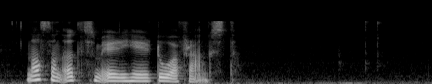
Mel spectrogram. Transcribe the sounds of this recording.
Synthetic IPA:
næst̪ɑnʔœt̪lsɔm̩ʔeːɹɪhiːɖuːɑfɾɑ̰ŋst̪

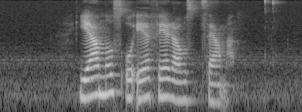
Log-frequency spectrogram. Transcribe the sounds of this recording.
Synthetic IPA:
jæːnʊsoːʔeːfeːɹɑʊst̪seːmə

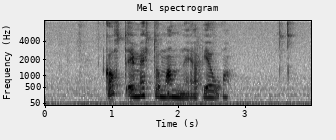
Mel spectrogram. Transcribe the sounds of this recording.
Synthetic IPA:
kɔht̪ɛɾmɛht̪ɔɣmanːɪ̰ʔa̰ðpjoːwa

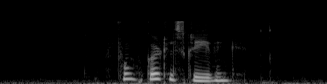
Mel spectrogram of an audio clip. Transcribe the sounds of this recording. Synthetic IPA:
fʊŋkəʈʰl̩skɹiːʋɪŋɡ

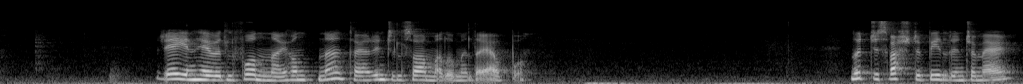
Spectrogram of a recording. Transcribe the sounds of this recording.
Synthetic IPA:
ɾeːənheːʋət̪ʰɛləfoːnn̩ɑːiːhɔnt̪n̩ət̪ʰɑːɑnɾʏntət̪l̩sɑːmɑ̰lṵːmɛld̪ɑ̰jæ̰pʰo̰ː | nɔt͡ʃəsʋæʃʈəbiːlɾʉnt͡ʃɑmḛːɹ

